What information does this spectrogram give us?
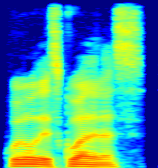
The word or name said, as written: Juego de escuadras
